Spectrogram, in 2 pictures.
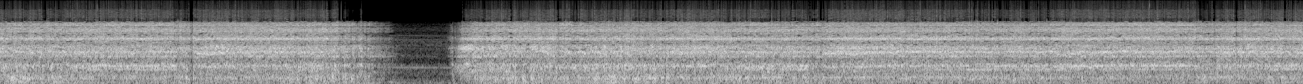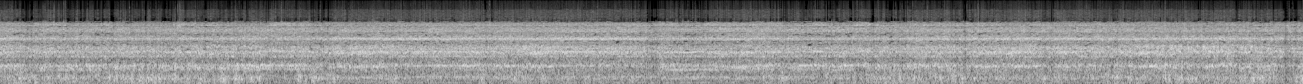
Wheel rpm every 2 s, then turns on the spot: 220, 180, 130, 220, 220, 230, 230, 230, 230, 230, 230, 230, 230.
none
